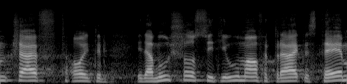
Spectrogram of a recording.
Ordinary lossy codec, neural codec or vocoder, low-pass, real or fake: none; autoencoder, 48 kHz, 32 numbers a frame, DAC-VAE, trained on Japanese speech; 14.4 kHz; fake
